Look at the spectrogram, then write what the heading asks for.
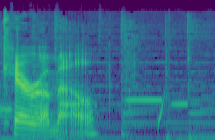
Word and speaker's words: caramel: how I say it honestly I usually say caramel I try to do three syllables caramel not caramel but I guess like if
